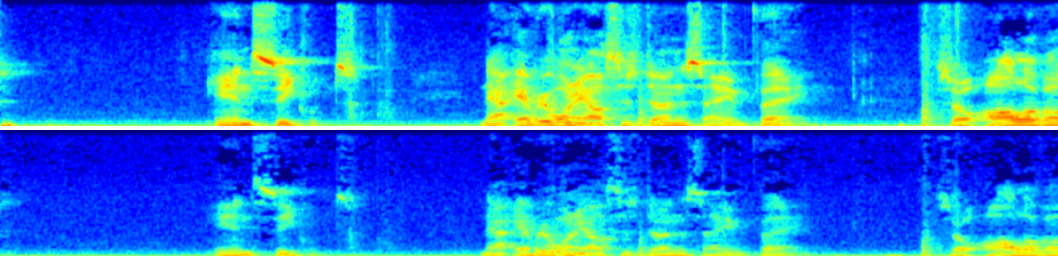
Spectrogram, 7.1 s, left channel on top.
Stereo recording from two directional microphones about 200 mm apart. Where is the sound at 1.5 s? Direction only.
35° left (ahead or behind).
